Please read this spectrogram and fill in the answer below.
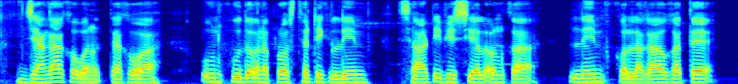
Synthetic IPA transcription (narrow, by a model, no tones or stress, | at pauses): d͡ʒãŋɡakɔba̰nṵt̪̚ˀt̪jakɔwa | unkud̪ɔɔnapɾɔst̪ʰeʈiklimpʰ | saɾʈipʰisijalɔ̰nka̰ | limpʰkɔlaɡawkat̪ɛʔ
